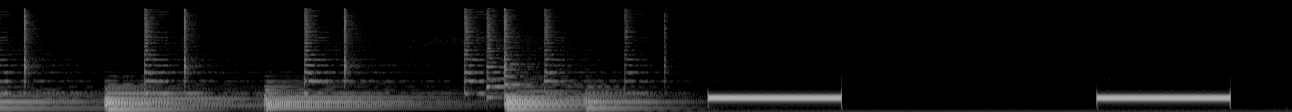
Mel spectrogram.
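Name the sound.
telephone ringing tone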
